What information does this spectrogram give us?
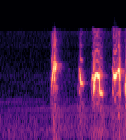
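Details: Iraqi bulbul singing a raw Mandalawi-style song used to teach young bulbuls; after a pause come short warbled notes, then a quick run of bright, slurred chirping phrases rising and falling in quiet surroundings.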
